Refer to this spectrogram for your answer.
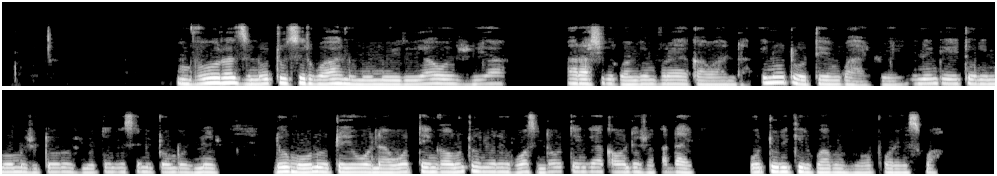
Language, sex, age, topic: Ndau, female, 36-49, health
